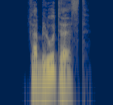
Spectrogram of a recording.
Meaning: inflection of verbluten: 1. second-person singular present 2. second-person singular subjunctive I
- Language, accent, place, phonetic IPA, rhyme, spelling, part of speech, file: German, Germany, Berlin, [fɛɐ̯ˈbluːtəst], -uːtəst, verblutest, verb, De-verblutest.ogg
